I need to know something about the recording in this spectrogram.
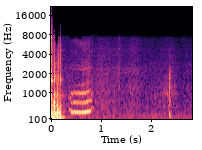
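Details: A short, clear meow from Plan, a house cat in Snow White cosplay, recorded 1 April 2017. A sharp bump comes first, then quiet room tone follows with a faint tap.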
